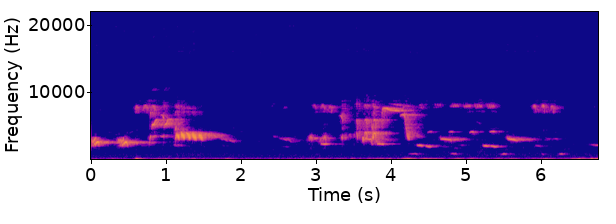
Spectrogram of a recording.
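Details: Birds singing in a forest: loud double chirps, a fast rattling trill, a short pause, then a busy mix of twitters and whistles over light low thumping.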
